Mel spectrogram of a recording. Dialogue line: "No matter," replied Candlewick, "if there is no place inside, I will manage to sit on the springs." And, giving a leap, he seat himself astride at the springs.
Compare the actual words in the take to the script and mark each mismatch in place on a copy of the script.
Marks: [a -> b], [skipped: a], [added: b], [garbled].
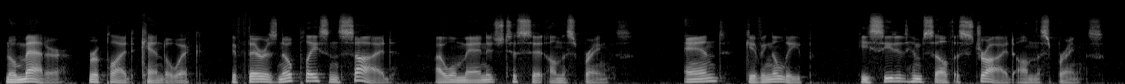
"No matter," replied Candlewick, "if there is no place inside, I will manage to sit on the springs." And, giving a leap, he [seat -> seated] himself astride [at -> on] the springs.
